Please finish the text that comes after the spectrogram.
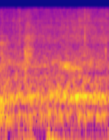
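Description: Honey bees buzz at an open hive during gentle smoking, a dense, continuous hum of many insects close by with no talking.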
